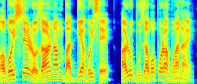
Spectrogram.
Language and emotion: Assamese, neutral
